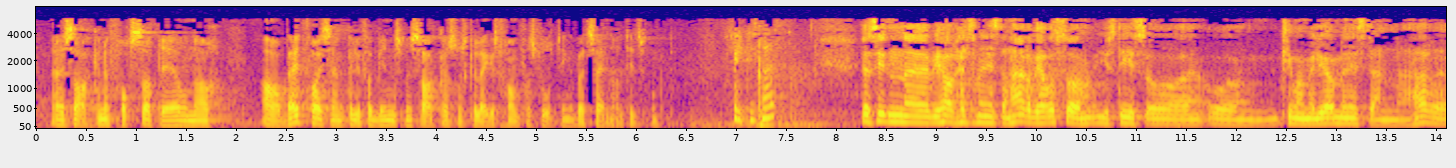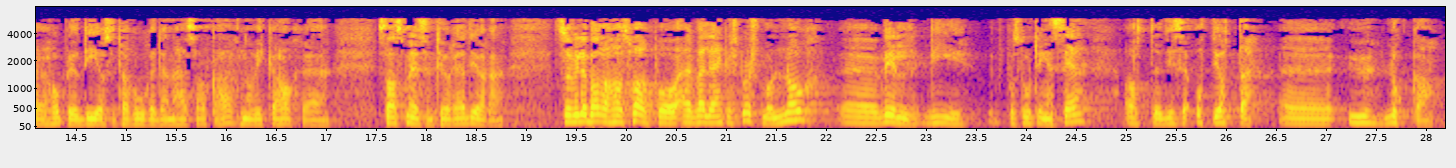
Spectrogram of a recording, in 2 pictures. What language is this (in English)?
Norwegian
